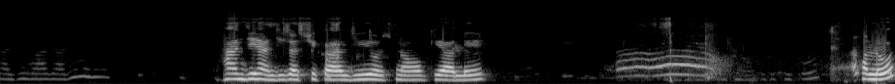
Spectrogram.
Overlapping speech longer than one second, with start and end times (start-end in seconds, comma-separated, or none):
none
